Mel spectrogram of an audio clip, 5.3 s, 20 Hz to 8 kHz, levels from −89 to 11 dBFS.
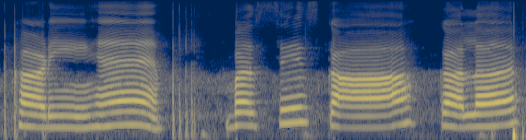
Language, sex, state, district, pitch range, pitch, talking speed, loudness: Hindi, female, Punjab, Fazilka, 210-245 Hz, 230 Hz, 70 wpm, -12 LUFS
